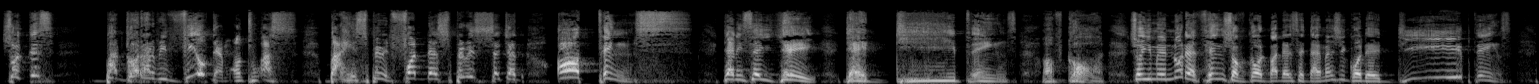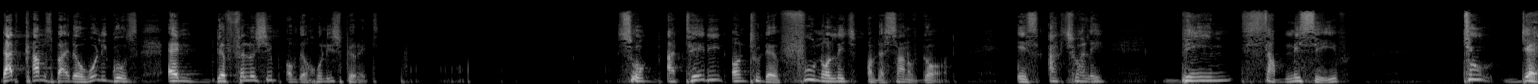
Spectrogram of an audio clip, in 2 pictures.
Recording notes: Preached at the Ekklesia Chapel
